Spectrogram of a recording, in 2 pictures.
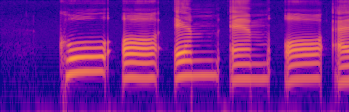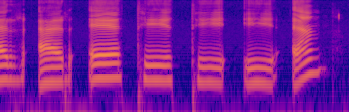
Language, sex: Swedish, female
